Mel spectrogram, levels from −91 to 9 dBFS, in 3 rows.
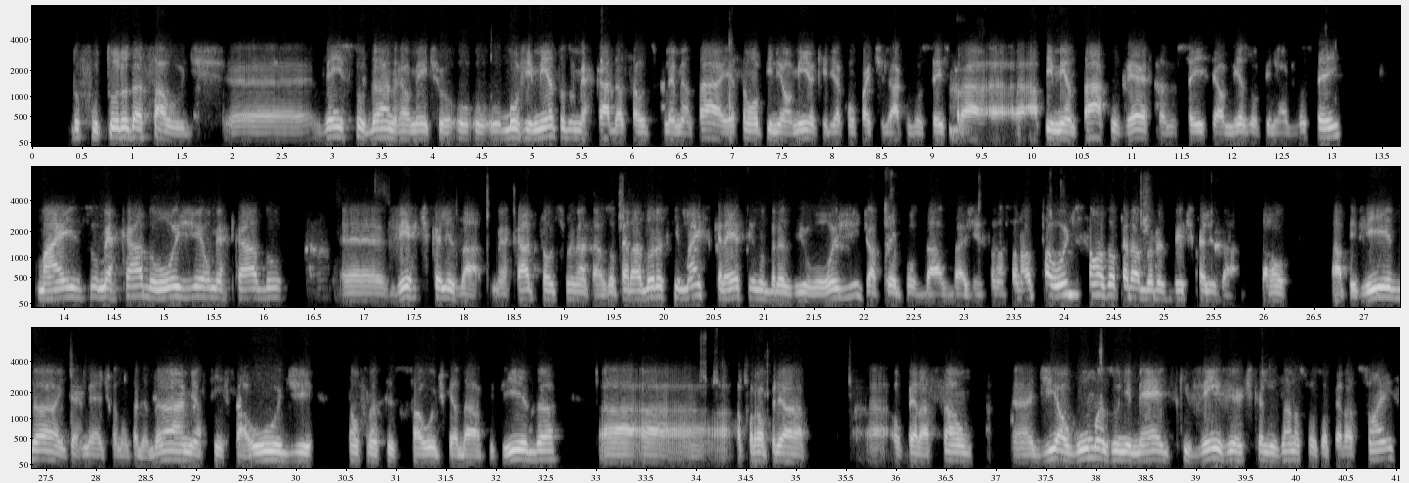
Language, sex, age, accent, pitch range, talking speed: Portuguese, male, 50-69, Brazilian, 115-155 Hz, 150 wpm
